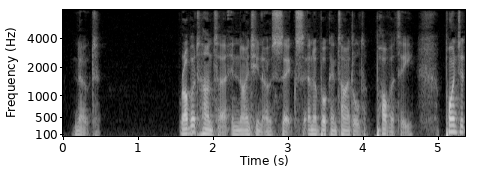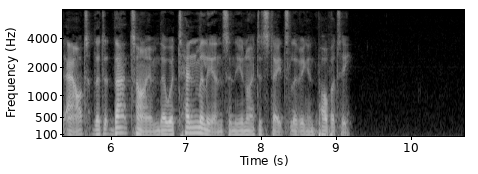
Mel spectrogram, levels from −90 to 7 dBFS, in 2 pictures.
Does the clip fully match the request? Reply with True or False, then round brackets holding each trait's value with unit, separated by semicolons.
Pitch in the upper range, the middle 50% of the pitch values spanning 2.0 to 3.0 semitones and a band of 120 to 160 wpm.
False (95 Hz; 2.7 semitones; 145 wpm)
